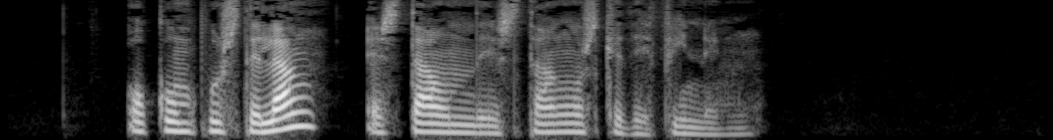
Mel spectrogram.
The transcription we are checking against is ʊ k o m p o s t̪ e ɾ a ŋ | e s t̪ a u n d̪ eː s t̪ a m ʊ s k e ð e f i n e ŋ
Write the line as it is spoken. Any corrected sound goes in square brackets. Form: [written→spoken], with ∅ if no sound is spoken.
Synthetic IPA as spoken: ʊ k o m p [o→u] s t̪ e [ɾ→l] a ŋ | e s t̪ a [u→o] n d̪ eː s t̪ a [m→ŋ] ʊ s k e ð e f i n e ŋ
